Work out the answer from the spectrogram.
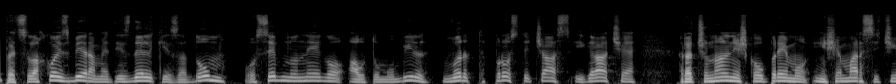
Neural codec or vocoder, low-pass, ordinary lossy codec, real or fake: vocoder, 22.05 kHz, 80 mel bands, Vocos; none; none; fake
